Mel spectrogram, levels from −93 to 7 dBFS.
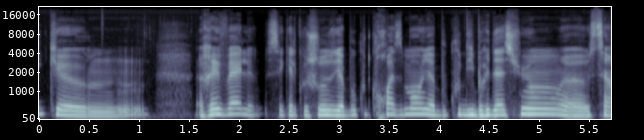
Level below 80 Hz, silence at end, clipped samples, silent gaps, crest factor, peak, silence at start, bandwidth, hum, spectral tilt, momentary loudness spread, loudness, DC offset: -60 dBFS; 0 s; under 0.1%; none; 16 dB; -6 dBFS; 0 s; 19 kHz; none; -5 dB/octave; 10 LU; -21 LUFS; under 0.1%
